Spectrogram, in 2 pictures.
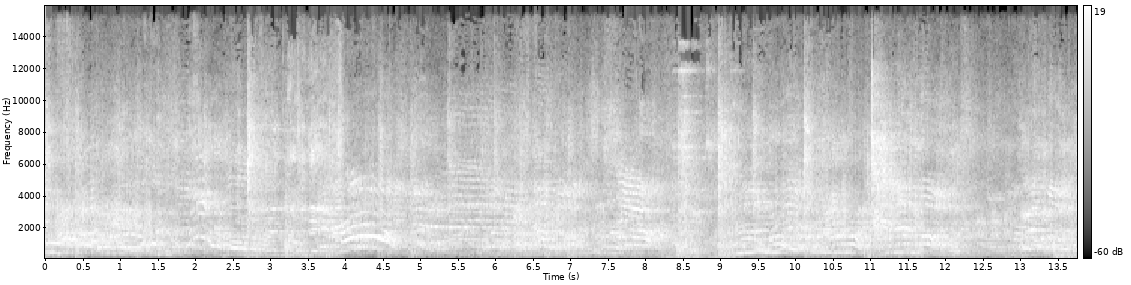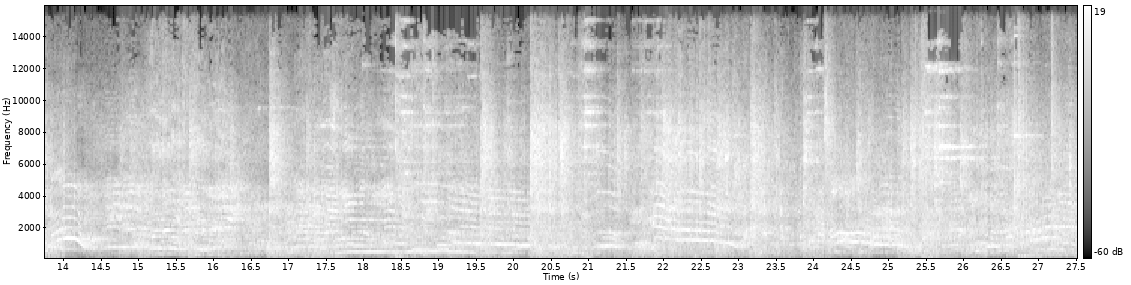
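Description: A crowd shouts and cheers throughout in an echoing hall.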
